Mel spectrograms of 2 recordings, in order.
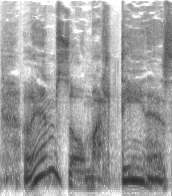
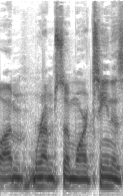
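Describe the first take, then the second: First: The name is said with exaggerated Spanish-style enunciation. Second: The name is said plainly, without exaggerated enunciation. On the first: Others overdo the name to show they know Spanish. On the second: This is how the name's owner says it.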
